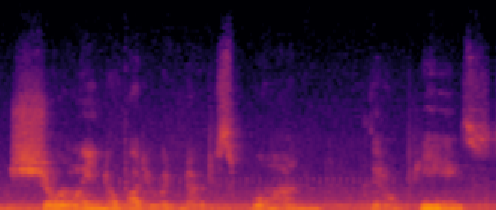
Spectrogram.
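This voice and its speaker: A woman puts on a character voice with a medium pitch. She goes at a very slow pace over loud background noise. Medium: read story. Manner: coaxing, flirtatious.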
